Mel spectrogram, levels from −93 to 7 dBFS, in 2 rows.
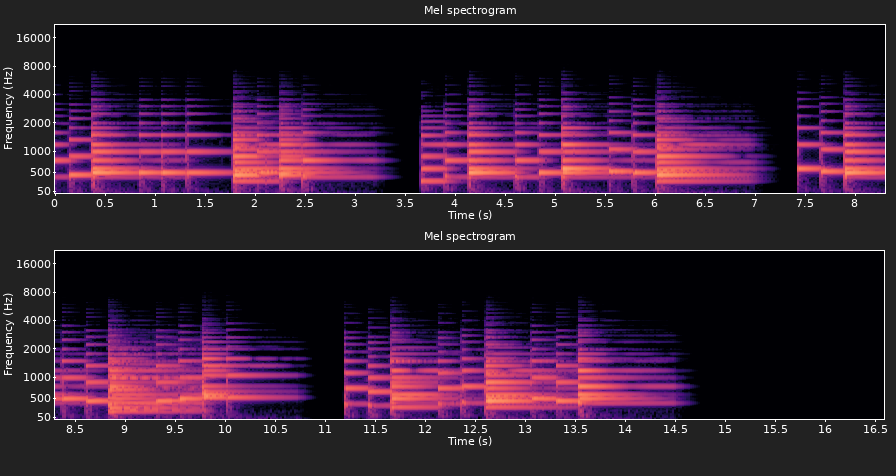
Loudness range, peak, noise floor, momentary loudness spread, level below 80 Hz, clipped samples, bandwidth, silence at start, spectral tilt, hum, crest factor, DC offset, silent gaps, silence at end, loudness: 3 LU; -4 dBFS; under -90 dBFS; 15 LU; -66 dBFS; under 0.1%; 4.4 kHz; 0 s; -8 dB/octave; none; 18 dB; under 0.1%; none; 2.1 s; -22 LUFS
